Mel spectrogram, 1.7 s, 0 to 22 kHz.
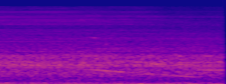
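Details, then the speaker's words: Unimat SL-1000 lathe with an upgraded 150 W DC motor and PWM controller, running counterclockwise at full speed with the cooling fan kicked on: steady high-pitched whine with an airy fan hiss. Normal high-speed running. "alright counterclockwise we're going super fast you hear the fan kick on"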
